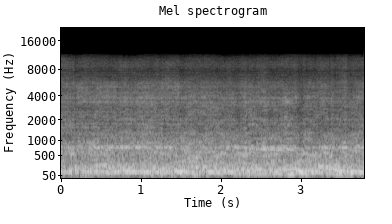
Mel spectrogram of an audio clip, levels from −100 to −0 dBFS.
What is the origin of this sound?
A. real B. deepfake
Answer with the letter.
B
